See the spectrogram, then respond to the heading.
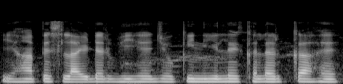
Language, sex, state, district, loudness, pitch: Hindi, male, Uttar Pradesh, Lalitpur, -18 LUFS, 130 Hz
